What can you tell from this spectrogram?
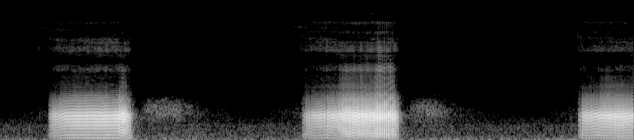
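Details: Snoring puppy asleep: loud, buzzing, droning snores with a soft puff after each, about every two to three seconds; heavy snoring.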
